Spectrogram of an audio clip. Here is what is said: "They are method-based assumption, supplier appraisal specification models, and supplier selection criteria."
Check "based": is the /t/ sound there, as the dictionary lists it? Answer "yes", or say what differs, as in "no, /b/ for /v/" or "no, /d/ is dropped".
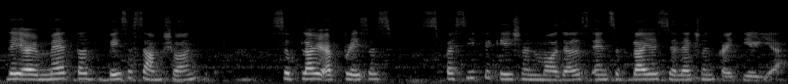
no, /t/ is dropped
